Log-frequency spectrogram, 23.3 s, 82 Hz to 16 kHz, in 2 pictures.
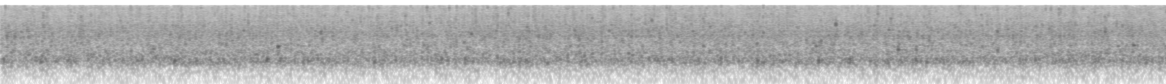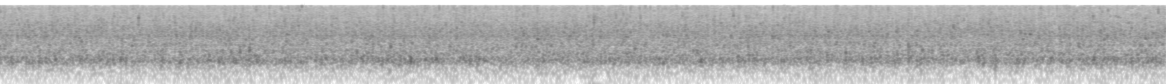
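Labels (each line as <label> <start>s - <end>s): A nearby stream flows steadily with gentle ripples creating a soft, continuous murmur. 0.2s - 23.2s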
